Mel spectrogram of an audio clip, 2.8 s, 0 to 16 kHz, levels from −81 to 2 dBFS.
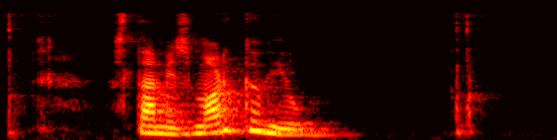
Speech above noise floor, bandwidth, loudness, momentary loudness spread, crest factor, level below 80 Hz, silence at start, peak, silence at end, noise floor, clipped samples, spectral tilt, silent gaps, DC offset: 47 dB; 11.5 kHz; -24 LUFS; 21 LU; 20 dB; -70 dBFS; 0.6 s; -8 dBFS; 0.45 s; -71 dBFS; under 0.1%; -6.5 dB/octave; none; under 0.1%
